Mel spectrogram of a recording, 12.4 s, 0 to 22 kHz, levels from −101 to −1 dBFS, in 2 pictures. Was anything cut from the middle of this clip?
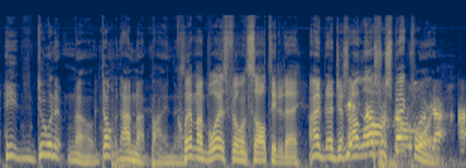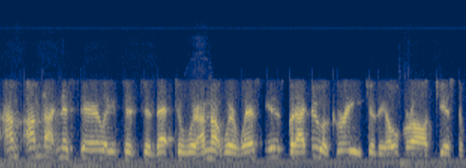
yes; 1 cut; at 6.1 s

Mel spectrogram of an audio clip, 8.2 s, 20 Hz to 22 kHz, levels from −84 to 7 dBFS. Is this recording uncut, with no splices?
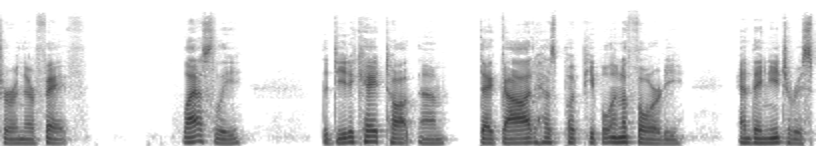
yes; 0 cuts

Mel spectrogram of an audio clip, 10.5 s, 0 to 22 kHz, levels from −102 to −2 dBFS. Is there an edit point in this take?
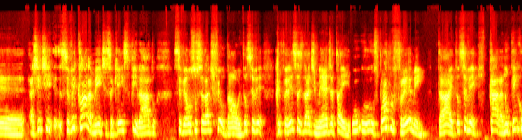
yes; 1 cut; at 7.0 s

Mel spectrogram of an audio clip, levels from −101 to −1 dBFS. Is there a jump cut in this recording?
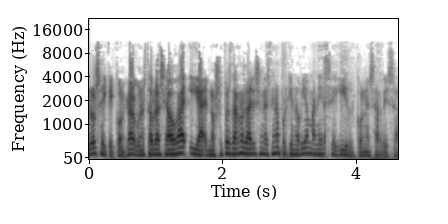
yes; 1 cut; at 3.5 s

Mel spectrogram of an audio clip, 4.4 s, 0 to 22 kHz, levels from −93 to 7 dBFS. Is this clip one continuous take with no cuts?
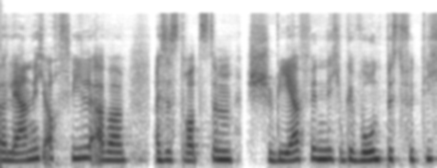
no; 3 cuts; at 1.5 s, 2.4 s, 3.4 s

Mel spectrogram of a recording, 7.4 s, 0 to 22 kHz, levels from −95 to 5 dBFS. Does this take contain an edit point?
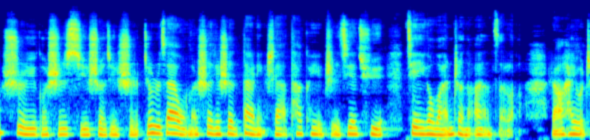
no; 0 cuts

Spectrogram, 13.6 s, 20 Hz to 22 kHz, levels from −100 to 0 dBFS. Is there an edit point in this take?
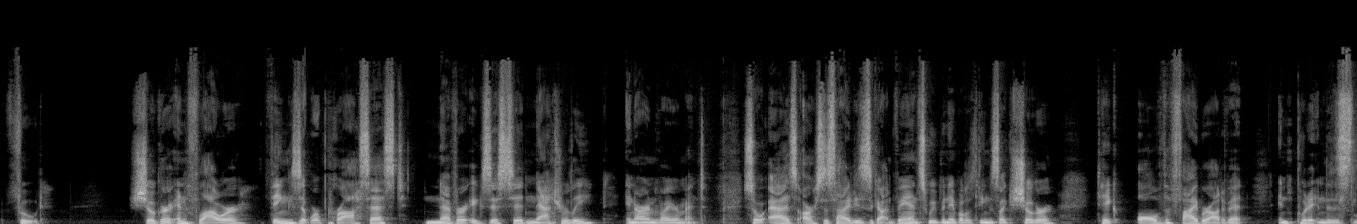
yes; 2 cuts; at 8.9 s, 9.8 s

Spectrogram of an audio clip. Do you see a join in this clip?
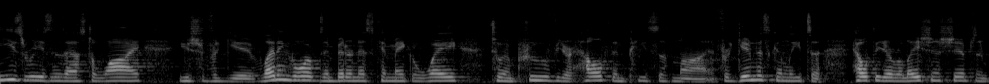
yes; 1 cut; at 3.2 s

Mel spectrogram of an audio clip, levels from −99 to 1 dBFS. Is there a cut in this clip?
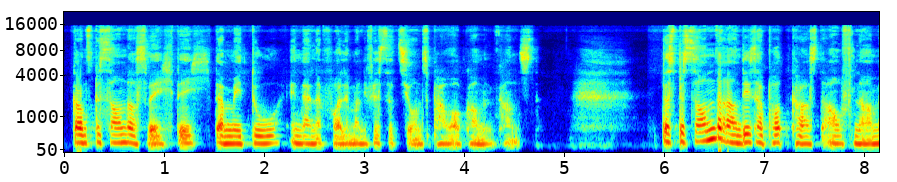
no; 0 cuts

